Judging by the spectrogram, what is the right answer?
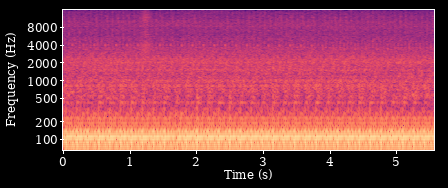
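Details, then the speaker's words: Car's first start after long cranking to build oil pressure, oil spilled on engine causing smoke, missing dog-bone mount so heavy vibration: steady, deep, even idle with smooth low rumble, no knocks or misses; normal idle. "now you're gonna see a lot of smoke coming out of it it's normal because of all the oil and on my hands and everywhere else it's gonna be normal for that to happen it doesn't have the dog bone so you'll see a lot of vibration again it sounds really"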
